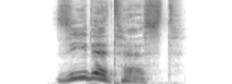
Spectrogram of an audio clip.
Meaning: inflection of sieden: 1. second-person singular preterite 2. second-person singular subjunctive II
- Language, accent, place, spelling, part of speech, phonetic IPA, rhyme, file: German, Germany, Berlin, siedetest, verb, [ˈziːdətəst], -iːdətəst, De-siedetest.ogg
